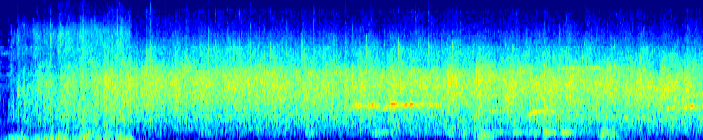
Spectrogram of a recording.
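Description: A crowd applauds loudly and steadily, a dense, continuous patter of many hands clapping for about seven seconds with no voices over it.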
